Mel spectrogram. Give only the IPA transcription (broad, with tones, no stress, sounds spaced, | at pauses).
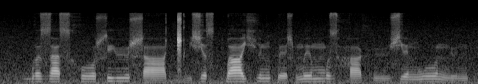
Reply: ɡ͡b ə˥ z a˥ s x ʊː˥ ɬ j yː˥ ɬ aː˩ ɡ͡ǁ i˩ ɕ ə˥ s ɡ͡b a˥ ç y˥ n k͡p e˩ ɬ m e˥ m ʊ˥ z h a˩ x yː˩ ɕ e˥ n w ʊː˥ n y˩ n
